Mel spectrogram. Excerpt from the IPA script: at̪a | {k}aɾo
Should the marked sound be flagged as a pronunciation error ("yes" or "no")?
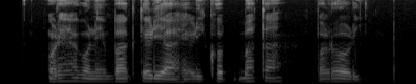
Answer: yes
